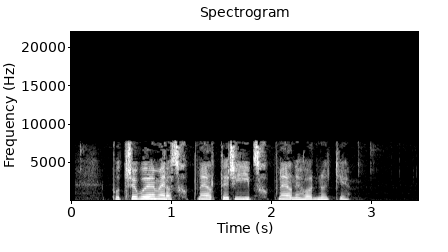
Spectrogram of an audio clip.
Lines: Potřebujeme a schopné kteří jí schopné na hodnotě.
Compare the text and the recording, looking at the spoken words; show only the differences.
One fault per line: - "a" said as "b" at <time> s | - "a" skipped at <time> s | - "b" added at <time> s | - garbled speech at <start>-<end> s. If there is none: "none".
none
